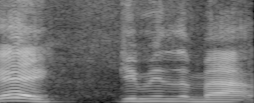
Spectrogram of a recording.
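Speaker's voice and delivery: plain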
